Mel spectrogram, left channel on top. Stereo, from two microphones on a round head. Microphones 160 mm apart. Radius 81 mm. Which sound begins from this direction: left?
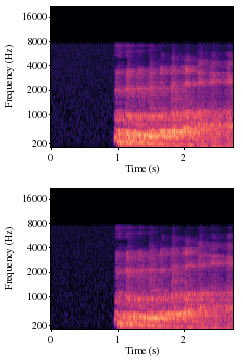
Laughter, at 0.9 s.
